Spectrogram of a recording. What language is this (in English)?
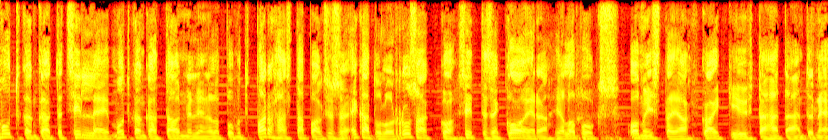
Finnish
